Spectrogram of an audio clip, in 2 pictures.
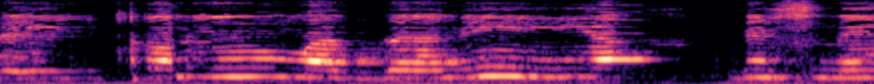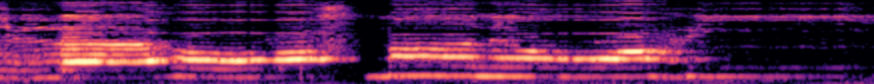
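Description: A young child singing in long, held notes, in three phrases with short breaks between them, heard over a video call.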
